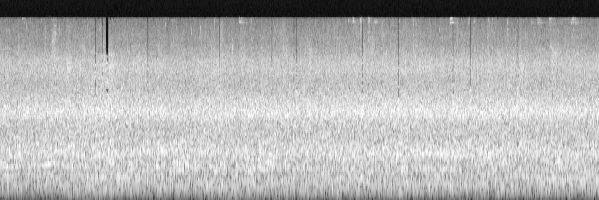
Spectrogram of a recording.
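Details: Steady broadband rushing noise, like wind or running water, continues unbroken with no animal sounds.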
